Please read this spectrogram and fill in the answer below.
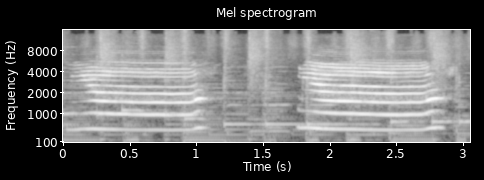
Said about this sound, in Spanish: Otro día soñó que estaba leyendo plácidamente en su sofá y escuchó que su hermoso gato maullaba.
